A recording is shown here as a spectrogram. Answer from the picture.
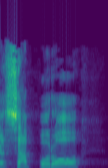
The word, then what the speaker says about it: Sapporo: And I remember I corrected him. I was like, yeah, I'll take a Sapporo. And he looked at me like I was some kind of asshole because I corrected him how to say it.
